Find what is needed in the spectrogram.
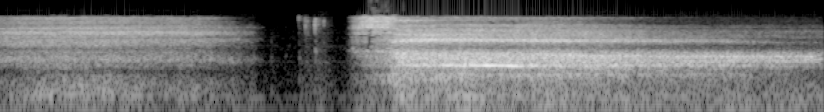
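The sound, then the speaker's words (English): A big breath during a guided relaxation exercise: a soft airy breath lasting about a second, a brief pause with a faint click, then a longer, louder, steady rush of air that gradually tapers, with no words spoken. “Let's take a big breath in.”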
